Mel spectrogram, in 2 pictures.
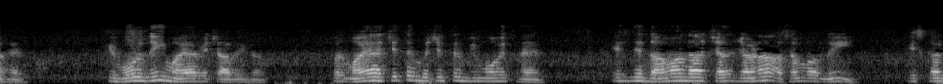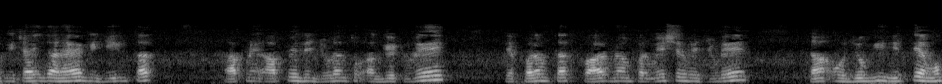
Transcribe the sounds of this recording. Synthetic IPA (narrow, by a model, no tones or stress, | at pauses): ɦɛː | kɪmʊɽnəĩːmaːjaːʋɪt͡ʃaːʋeːɡaː | pəɾmaːjaːt͡ʃɪt̪ɾbɪt͡ʃɪt̪ɾbɪmoːɦɪt̪ɦɛː | ɪsd̪eːd̪aːʋãːd̪aːt͡ʃəld͡ʒaːɽ̃aːəsəmbəʋnəĩː | ɪskəɾkeːt͡ʃaːiːd̪aːɦɛːkɪd͡ʒiːɾt̪ət̪ʰ | aːpɳeːaːpeːd̪eːd͡ʒʊɽənt̪õ̰ːʔəɡeːʈʊɽeː | t̪eːpəɾəmt̪ət̪ʰpaːɾɡɾaːmpəɾmeːʃəɾʋɪt͡ʃd͡ʒʊɽeː | t̪ãːʔoːd͡ʒoːɡiːnɪt̪jaːmʊ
